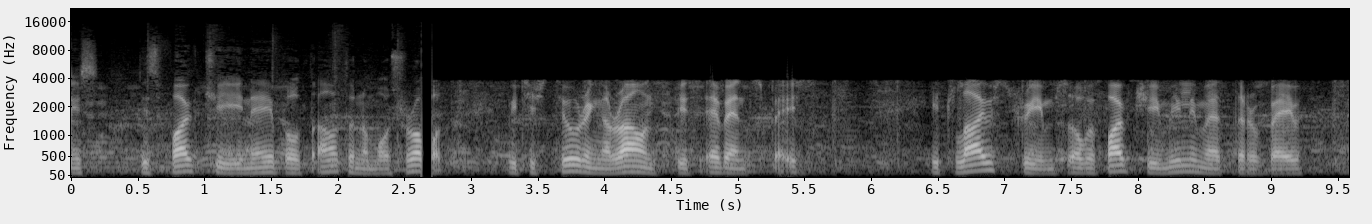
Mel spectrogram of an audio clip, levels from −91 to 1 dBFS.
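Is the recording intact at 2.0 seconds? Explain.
Yes, the audio is intact at 2.0 seconds, with no dropout, click, distortion or other fault audible at that point.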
